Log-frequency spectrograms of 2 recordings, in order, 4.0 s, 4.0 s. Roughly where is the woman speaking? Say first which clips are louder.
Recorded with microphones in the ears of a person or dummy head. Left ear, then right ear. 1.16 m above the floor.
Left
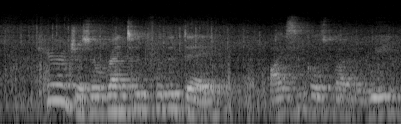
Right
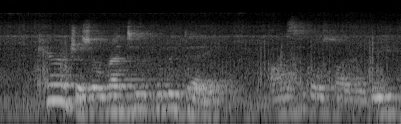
Right 1 dB; centre.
